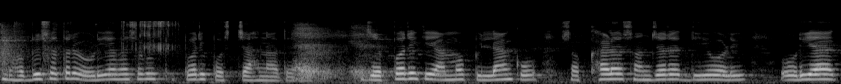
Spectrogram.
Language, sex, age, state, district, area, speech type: Odia, female, 18-30, Odisha, Cuttack, urban, spontaneous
